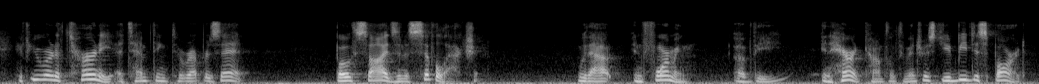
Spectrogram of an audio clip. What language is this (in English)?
English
